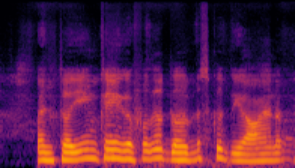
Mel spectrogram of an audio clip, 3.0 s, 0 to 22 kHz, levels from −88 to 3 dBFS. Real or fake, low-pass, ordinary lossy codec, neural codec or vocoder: fake; none; none; codec, 44.1 kHz, 2.6 kbps, DAC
